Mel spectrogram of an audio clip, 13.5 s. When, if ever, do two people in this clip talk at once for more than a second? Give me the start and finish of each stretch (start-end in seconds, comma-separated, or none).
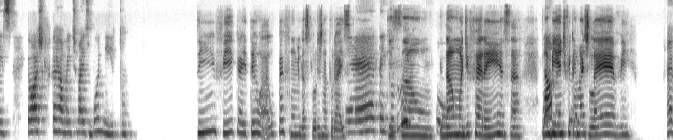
7.7-9.1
